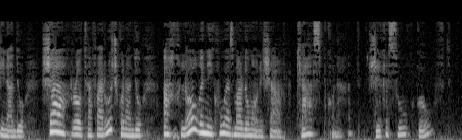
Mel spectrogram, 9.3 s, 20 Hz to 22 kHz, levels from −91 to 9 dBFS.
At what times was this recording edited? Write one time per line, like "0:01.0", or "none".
0:05.8
0:07.3

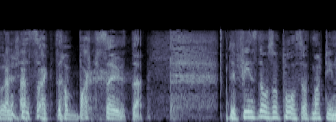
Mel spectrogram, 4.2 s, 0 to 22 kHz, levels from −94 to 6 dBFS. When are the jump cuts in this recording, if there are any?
0:02.7

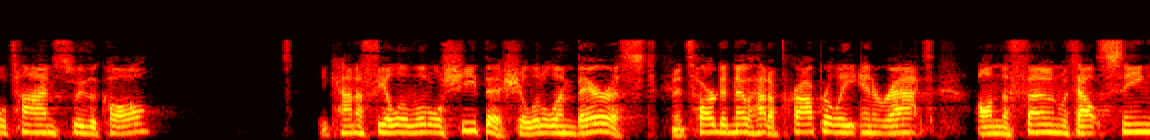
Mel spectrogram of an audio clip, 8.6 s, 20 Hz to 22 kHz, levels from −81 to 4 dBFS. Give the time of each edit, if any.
0:02.2
0:05.0

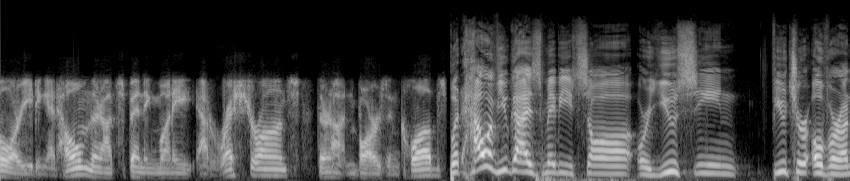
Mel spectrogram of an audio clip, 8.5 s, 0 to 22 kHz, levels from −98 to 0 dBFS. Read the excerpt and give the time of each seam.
0:04.5

